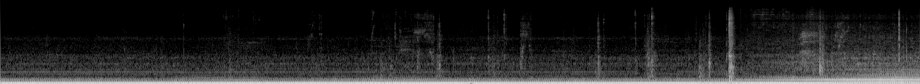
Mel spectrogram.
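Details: Honda Prelude engine: deep rumble with sharp irregular puffs and ticks that grow louder as revs rise, from a bad exhaust leak.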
